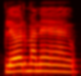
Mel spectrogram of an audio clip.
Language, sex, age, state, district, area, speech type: Odia, female, 18-30, Odisha, Bargarh, urban, spontaneous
